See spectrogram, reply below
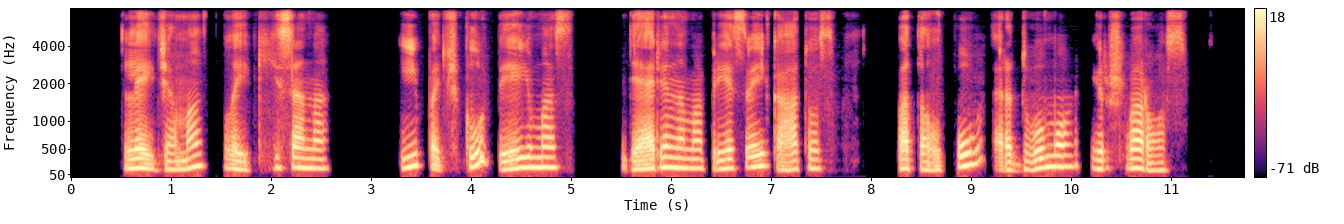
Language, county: Lithuanian, Telšiai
